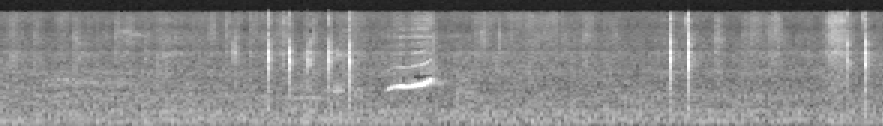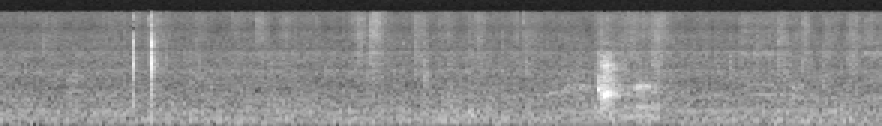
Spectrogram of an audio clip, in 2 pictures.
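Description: Seven-week-old puppy giving a short, high, rising whine about three seconds in, with a second brief cry near the end. Scattered light clicks and rustles come from its moving about.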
